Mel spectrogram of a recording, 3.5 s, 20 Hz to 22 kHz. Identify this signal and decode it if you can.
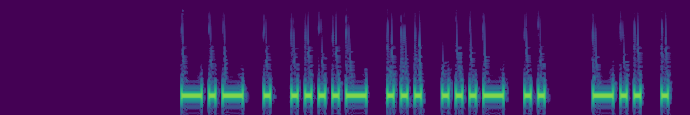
Morse code, heard as a keyed tone, about 34 wpm, 700 Hz. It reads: KE4SVI DE
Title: USA Callsign DE Callsign - 6 Characters - 35wpm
